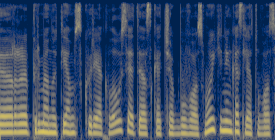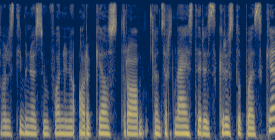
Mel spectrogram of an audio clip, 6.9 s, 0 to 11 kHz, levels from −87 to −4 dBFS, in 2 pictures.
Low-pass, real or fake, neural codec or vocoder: 9.9 kHz; fake; vocoder, 44.1 kHz, 128 mel bands every 512 samples, BigVGAN v2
